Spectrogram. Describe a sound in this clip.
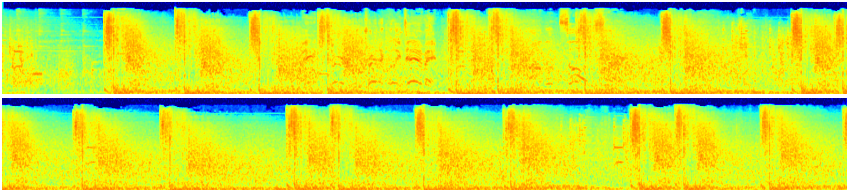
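Heavy naval guns fire in rapid, booming salvos.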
